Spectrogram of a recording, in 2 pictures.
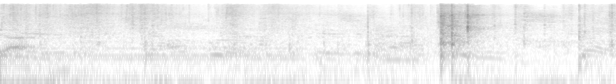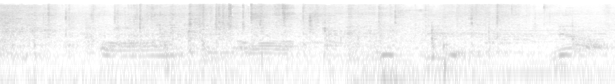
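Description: Handling noise and a single sharp rip about two seconds in as a shrink-wrapped cardboard blaster box of football cards is torn open and its packs taken out.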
